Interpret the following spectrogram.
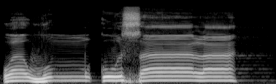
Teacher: Illa wa hum mim sukun bertemu kaf idhar safawi. Mim sukun dibaca jelas tanpa mendengung.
